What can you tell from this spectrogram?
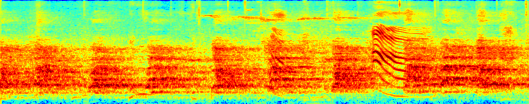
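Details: A dog named Penny asking for cuddles, giving high whining yelps, one sweeping sharply downward near the end, while a woman keeps talking to her softly over it.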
